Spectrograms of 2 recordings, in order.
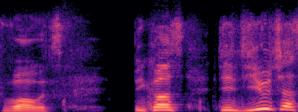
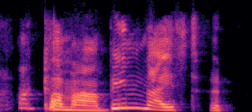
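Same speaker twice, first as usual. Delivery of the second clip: put-on old granny character voice; 3 semitones higher than usual. Imitating someone's nasal line as a granny looking in: imitating a granny voice. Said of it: "just a granny looking into the room".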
